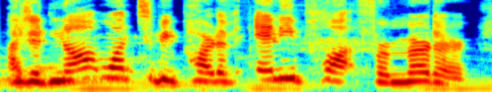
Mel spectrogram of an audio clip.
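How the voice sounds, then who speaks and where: High-voiced motherly goat queen played by a woman. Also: fast talker, a bit bright, faint music behind. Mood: regretful. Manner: formal, careful, heartfelt diction. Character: motherly goat monster queen, guilt-ridden, proper, tender. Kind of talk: dramatic comic dub acting.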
